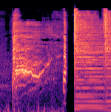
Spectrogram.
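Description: A high, wavering cry lasting about a second, then a sudden cut to silence, and guitar music starting about one and a half seconds in.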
